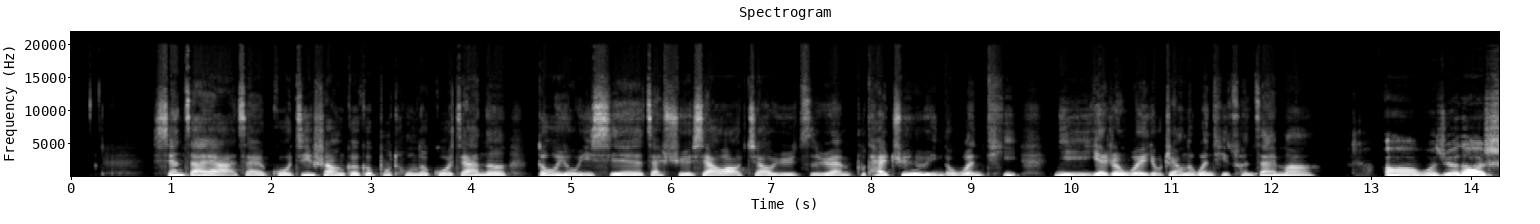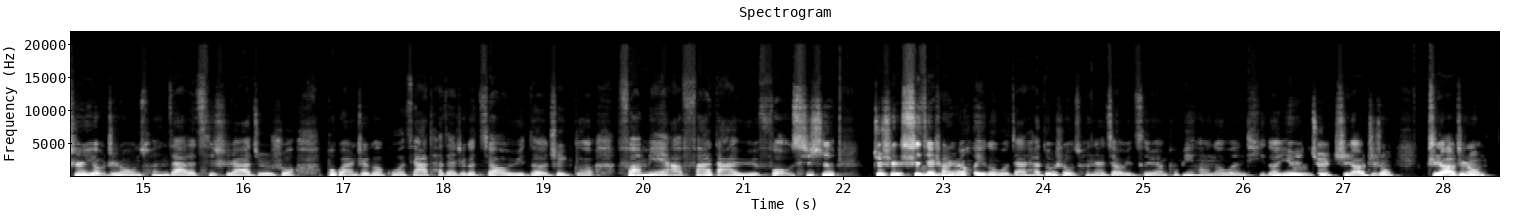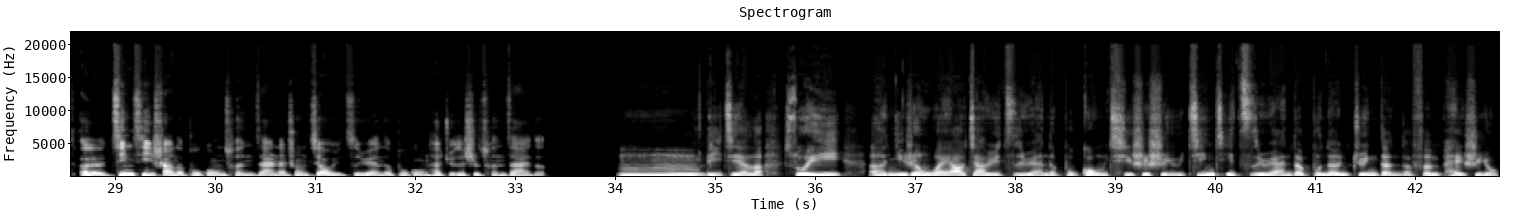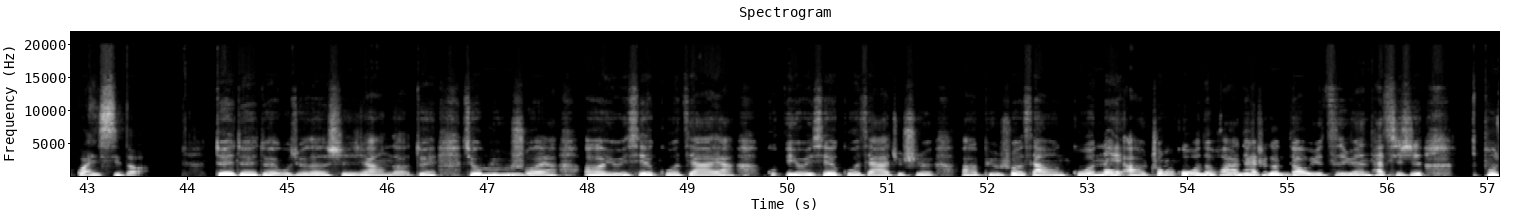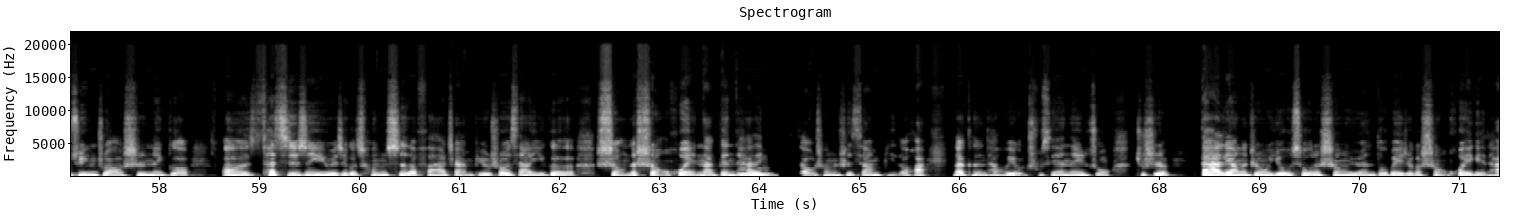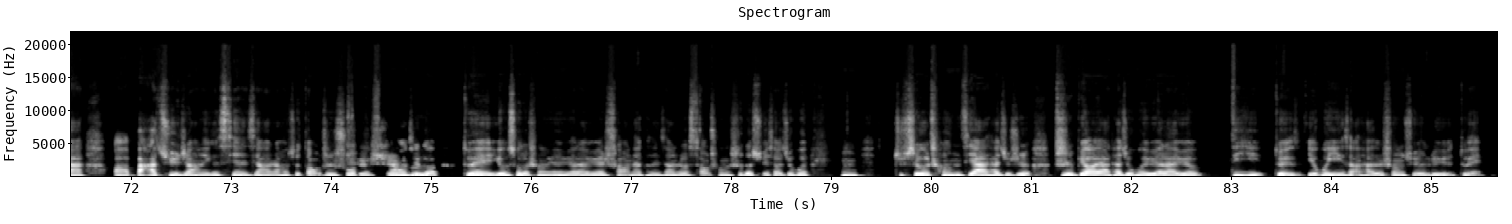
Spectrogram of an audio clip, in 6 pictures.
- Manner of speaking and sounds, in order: tapping
- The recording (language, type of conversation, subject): Chinese, podcast, 学校应该如何应对教育资源不均的问题？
